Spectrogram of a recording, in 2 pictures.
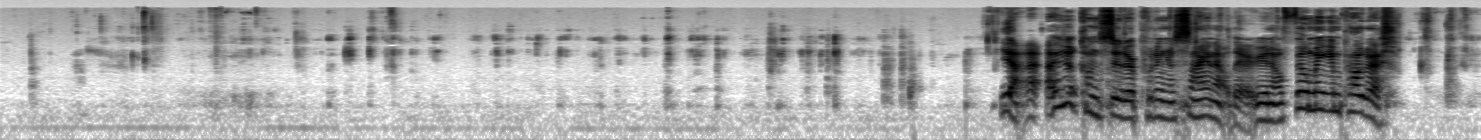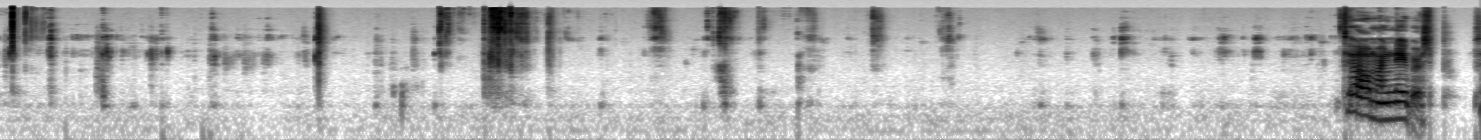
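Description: A young woman chews food close to a microphone with soft, wet mouth sounds.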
